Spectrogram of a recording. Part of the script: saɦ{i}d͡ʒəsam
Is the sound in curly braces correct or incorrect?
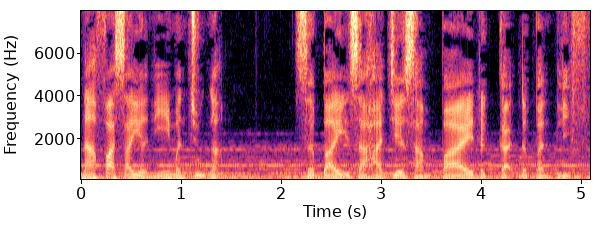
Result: incorrect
